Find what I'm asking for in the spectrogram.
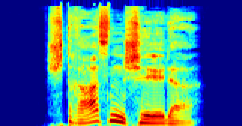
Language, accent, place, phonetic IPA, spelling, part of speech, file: German, Germany, Berlin, [ˈʃtʁaːsn̩ˌʃɪldɐ], Straßenschilder, noun, De-Straßenschilder.ogg
- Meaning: nominative/accusative/genitive plural of Straßenschild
